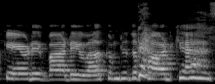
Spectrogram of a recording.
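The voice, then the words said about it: Put-on Dubai-style Indian accent. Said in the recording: “I'm going to talk with my Dubai accent. ... That's a hard accent to do. ... It's Indian. Okay. But Indians probably would say it's not very Indian.”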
